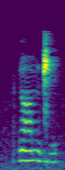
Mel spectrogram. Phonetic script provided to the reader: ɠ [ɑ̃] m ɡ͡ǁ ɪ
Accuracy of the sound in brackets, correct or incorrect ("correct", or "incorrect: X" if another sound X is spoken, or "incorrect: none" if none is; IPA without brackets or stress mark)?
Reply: correct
